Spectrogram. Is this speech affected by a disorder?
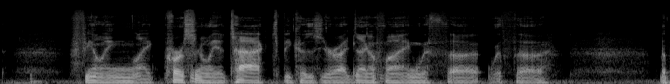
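Yes: cleft palate.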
